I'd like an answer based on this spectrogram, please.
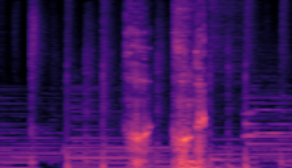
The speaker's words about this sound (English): A butcher enters with a pig.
